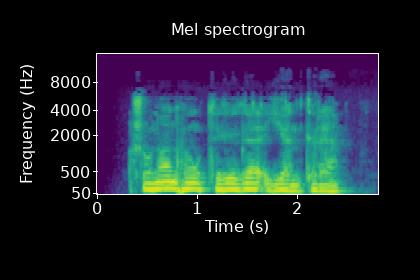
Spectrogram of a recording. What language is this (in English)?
Bashkir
